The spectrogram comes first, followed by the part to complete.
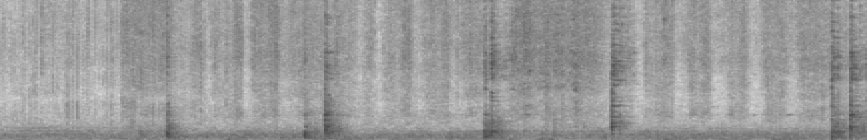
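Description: Fried rice with chopped lettuce sizzling in a hot wok while a wok ladle stirs and tosses it, with a few sharp metal knocks of the ladle against the wok.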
